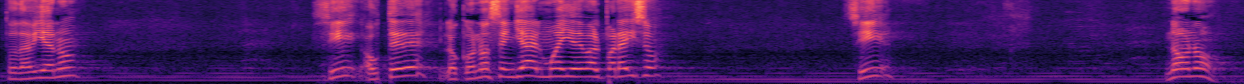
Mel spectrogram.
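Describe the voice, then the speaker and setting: High-voiced pastor preaching. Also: male voice, takes it slowly, long pauses, soft background music. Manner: rhetorical questions to the congregation, storytelling. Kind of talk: sermon.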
